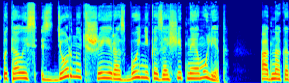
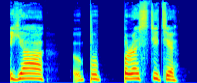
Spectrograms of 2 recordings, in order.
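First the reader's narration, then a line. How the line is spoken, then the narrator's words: Stammering babble. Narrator (Russian): заикаясь, пролепетал он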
